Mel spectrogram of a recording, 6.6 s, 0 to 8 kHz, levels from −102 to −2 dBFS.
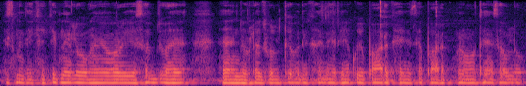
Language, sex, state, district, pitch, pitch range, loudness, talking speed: Hindi, male, Bihar, Jahanabad, 120 Hz, 115-125 Hz, -34 LUFS, 245 wpm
